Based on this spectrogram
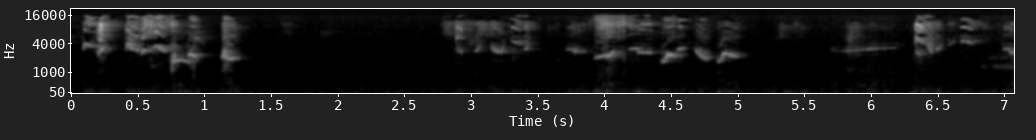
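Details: Young magpie-robin tested alongside other birds: quick clusters of squeaky, warbled whistles and chatter, separated by short silent gaps, with one clear level whistle near the end.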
